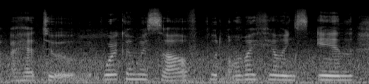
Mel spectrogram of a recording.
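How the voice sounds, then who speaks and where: A woman speaks at a fairly slow pace. Noticeable background noise and audible room echo are present. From Ukraine. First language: Ukrainian or Russian. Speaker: author and ministry founder. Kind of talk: personal testimony. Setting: outdoors in a park.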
